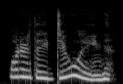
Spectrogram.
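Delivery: high, loud frightened question. Acted. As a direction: ask it scared, voice jumping up.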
